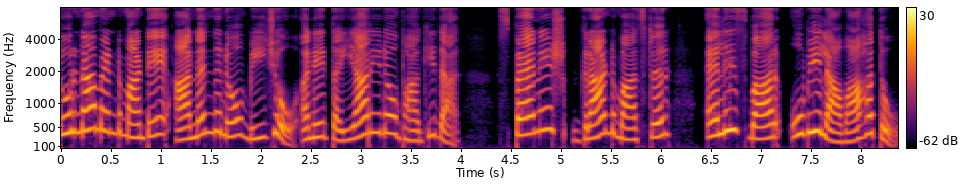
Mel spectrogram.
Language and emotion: Gujarati, neutral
